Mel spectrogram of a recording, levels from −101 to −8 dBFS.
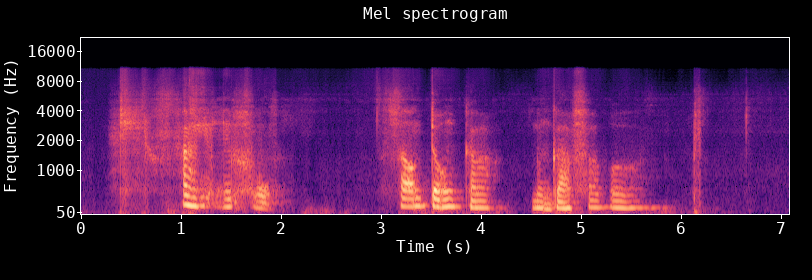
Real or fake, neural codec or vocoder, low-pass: fake; codec, 16 kHz in and 24 kHz out, 0.6 kbps, FocalCodec, streaming, 2048 codes; 10.8 kHz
